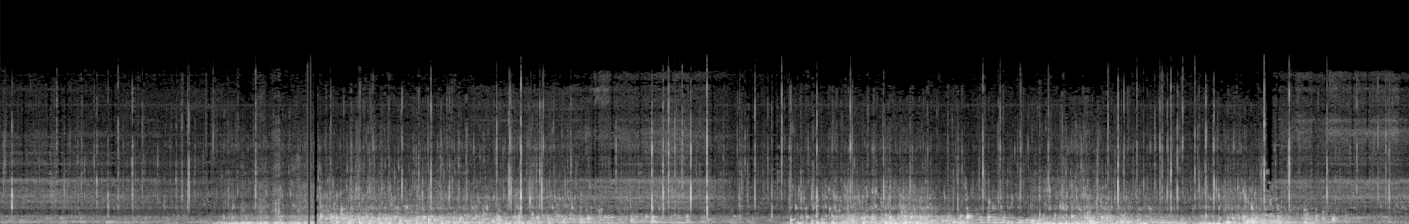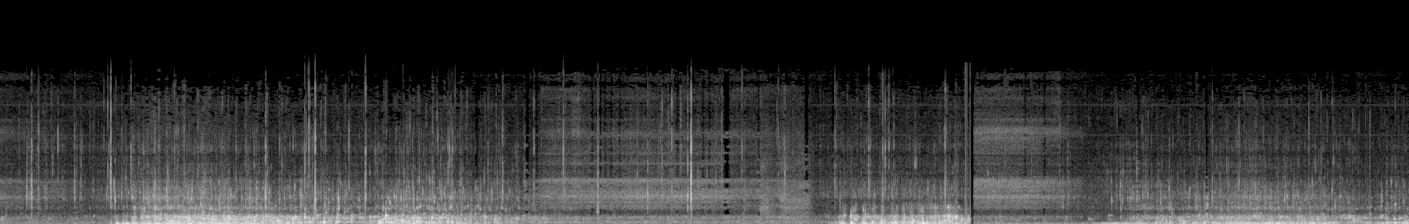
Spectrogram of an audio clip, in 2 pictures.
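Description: A scuba diver's exhaled breath bubbling out of the regulator underwater, heard as a loud gurgling rush of bubbles about five times, each lasting a few seconds, with quieter pauses between breaths.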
